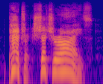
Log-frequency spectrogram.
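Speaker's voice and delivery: high, loud warning shout; urgent shout. Acted. Omri warns Patrick before the shot, urgent shout. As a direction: yell the warning fast.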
